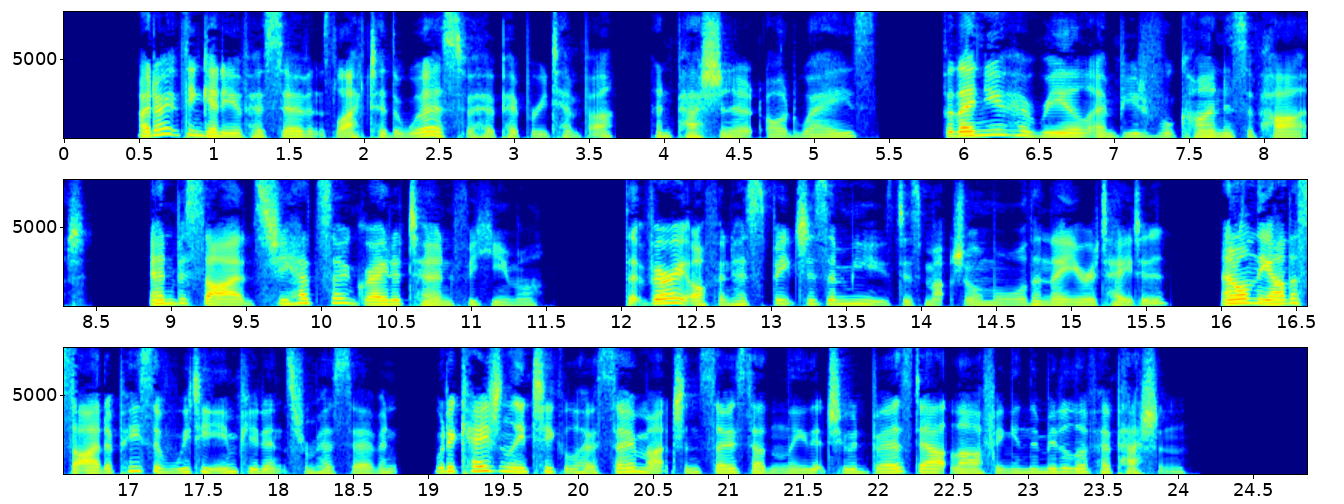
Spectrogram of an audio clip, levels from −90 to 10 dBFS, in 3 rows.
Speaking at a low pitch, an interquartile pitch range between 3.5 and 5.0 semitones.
No: high, 195 Hz; average, 4.0 semitones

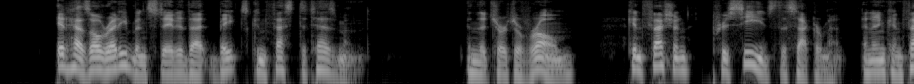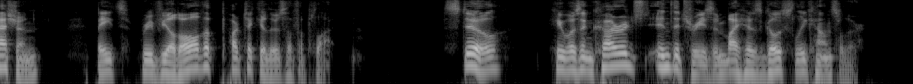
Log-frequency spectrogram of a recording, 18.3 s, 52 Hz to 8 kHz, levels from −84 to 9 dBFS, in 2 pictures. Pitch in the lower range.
Yes: low, 110 Hz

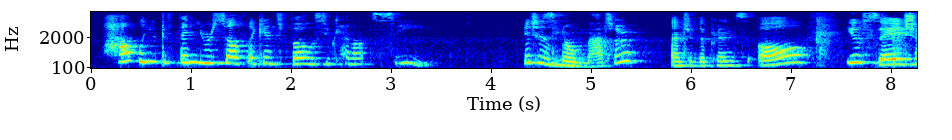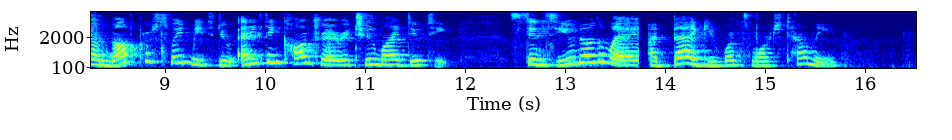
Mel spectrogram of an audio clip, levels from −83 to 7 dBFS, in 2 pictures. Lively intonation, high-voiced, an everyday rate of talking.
Yes: wide, 6.9 semitones; very high, 290 Hz; average, 160 wpm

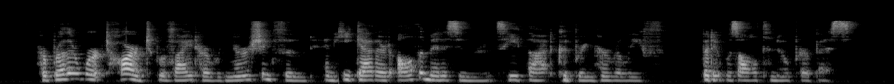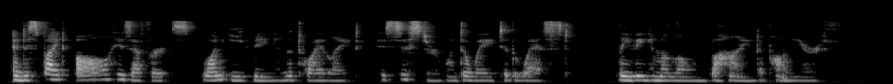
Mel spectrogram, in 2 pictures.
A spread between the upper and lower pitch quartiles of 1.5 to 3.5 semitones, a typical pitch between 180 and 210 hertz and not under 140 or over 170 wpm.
No: narrow, 2.4 semitones; medium, 185 Hz; average, 180 wpm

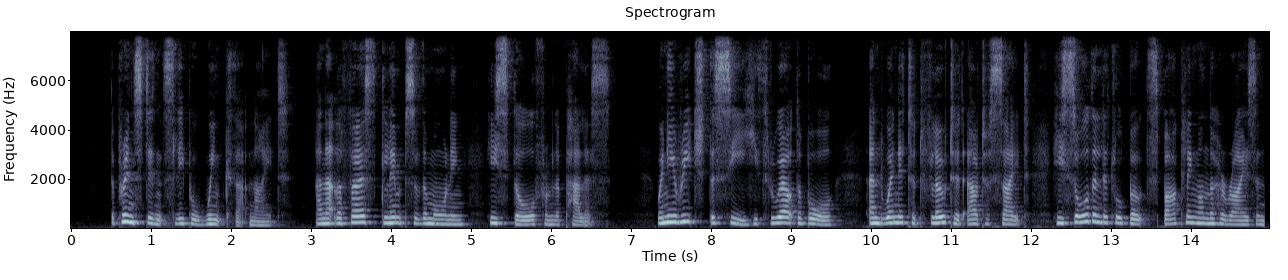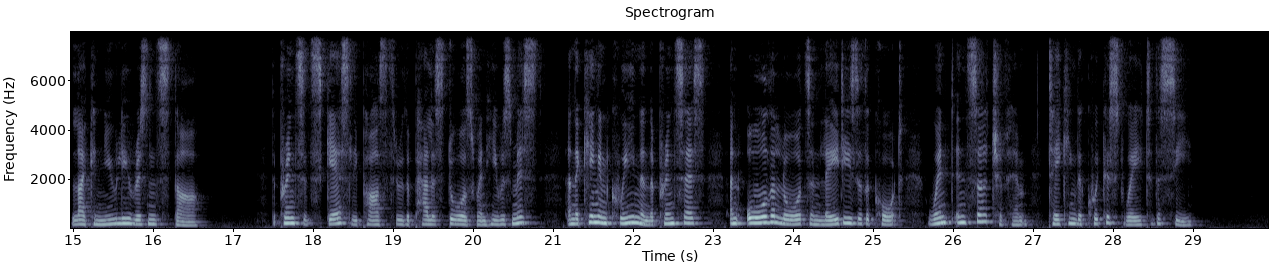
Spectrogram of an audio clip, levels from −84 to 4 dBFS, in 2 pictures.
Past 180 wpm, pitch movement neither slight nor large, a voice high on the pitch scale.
Yes: average, 190 wpm; average, 4.5 semitones; high, 195 Hz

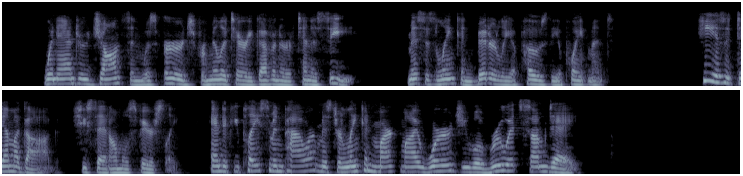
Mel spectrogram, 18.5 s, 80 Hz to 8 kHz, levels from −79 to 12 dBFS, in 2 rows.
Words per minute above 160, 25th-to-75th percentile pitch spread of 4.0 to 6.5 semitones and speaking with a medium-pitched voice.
No: slow, 135 wpm; average, 4.6 semitones; medium, 165 Hz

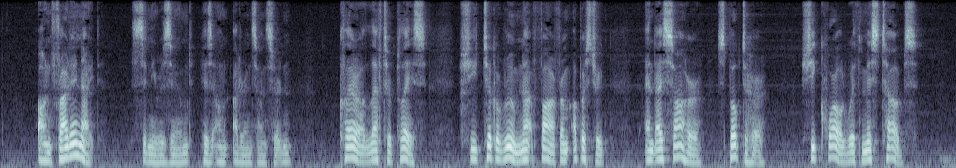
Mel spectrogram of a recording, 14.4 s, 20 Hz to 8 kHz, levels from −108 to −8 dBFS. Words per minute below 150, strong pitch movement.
Yes: average, 140 wpm; wide, 5.9 semitones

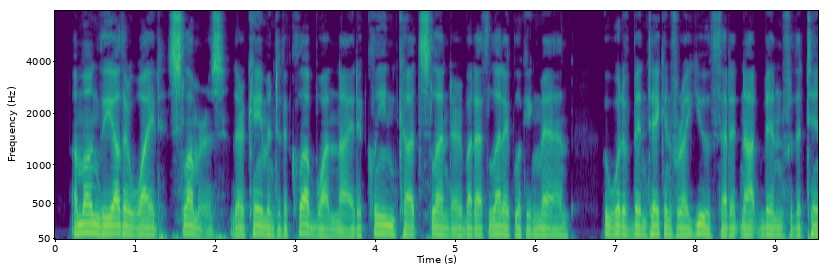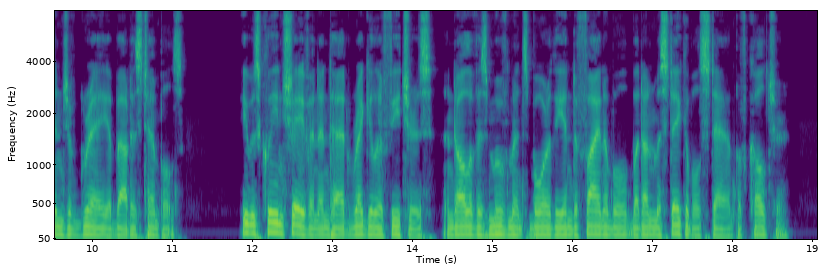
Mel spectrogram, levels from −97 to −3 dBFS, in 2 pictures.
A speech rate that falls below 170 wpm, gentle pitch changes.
No: average, 190 wpm; narrow, 2.2 semitones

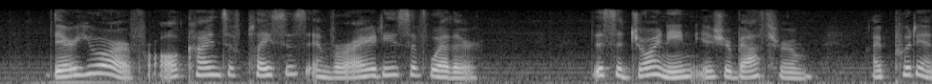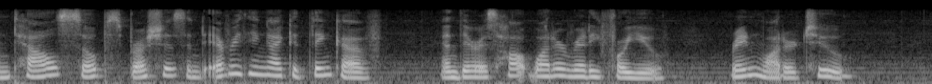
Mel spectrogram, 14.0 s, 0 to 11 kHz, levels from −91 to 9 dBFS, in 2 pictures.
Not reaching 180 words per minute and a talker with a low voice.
No: average, 170 wpm; high, 215 Hz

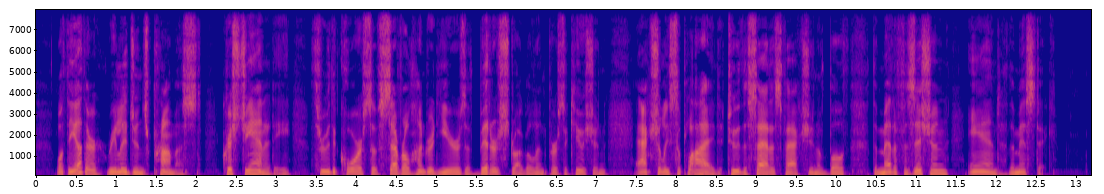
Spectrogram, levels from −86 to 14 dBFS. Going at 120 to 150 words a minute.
Yes: slow, 135 wpm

